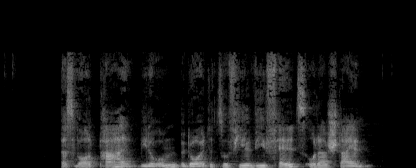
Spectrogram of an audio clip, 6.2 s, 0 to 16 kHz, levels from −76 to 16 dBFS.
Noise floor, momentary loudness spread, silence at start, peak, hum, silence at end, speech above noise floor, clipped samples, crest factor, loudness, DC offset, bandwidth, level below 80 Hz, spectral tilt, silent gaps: -80 dBFS; 7 LU; 0.9 s; -6 dBFS; none; 0.7 s; 60 dB; under 0.1%; 16 dB; -21 LUFS; under 0.1%; 11.5 kHz; -64 dBFS; -5 dB/octave; none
